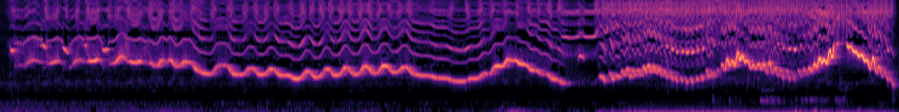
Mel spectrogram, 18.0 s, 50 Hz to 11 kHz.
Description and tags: A woodwind thing with a fipple, no tone holes, and a piston at the far end for changing pitch. (Honestly, I don’t know what its name is in English nor in Russian. If you do—comment, please!)
Recorded by Sony Xperia C5305.
Update: horay, now I know its name.
woodwind, bird, cartoon, descending, swanee-whistle, pipe, ascending, fx, slide-whistle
